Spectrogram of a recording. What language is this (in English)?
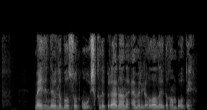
Uyghur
